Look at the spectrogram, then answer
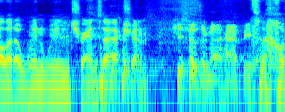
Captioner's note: laughs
